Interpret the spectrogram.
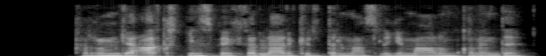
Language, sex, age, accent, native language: Uzbek, male, 18-24, Jizzax, Uzbek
